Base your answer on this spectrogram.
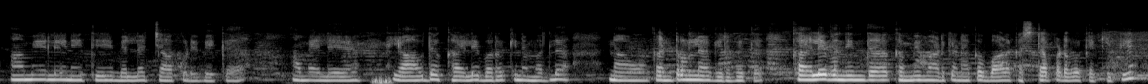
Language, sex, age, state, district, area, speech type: Kannada, female, 30-45, Karnataka, Dharwad, urban, spontaneous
